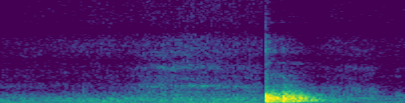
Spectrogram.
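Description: A single knock a little over a second in, like a glass beer bottle being set down on a hard counter, over a low steady hum.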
